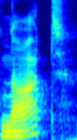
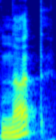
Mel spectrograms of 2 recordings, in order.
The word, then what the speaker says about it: not: Fanny, I heard you pronounced not. It's same to pronounce nut.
